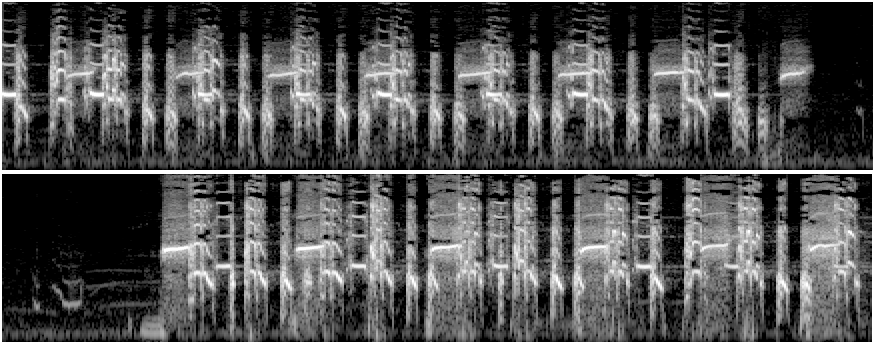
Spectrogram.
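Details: A female francolin gives loud, rapid, harsh calls: whistled high notes alternating with lower falling notes. The series breaks off for about a second of near silence, then resumes in a dense, excited run.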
